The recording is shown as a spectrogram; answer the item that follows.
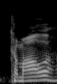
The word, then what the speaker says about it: Kamala: have to know her name you're reporting here kamala kamala kamala i do think kamala is very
